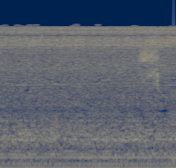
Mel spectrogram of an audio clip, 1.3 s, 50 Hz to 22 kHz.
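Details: 11-year-old Kenmore Elite washer after an E58 error repair, finishing its cycle. Smooth, steady high-speed whirr with an even hum and no knocking or scraping; normal spin cycle.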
